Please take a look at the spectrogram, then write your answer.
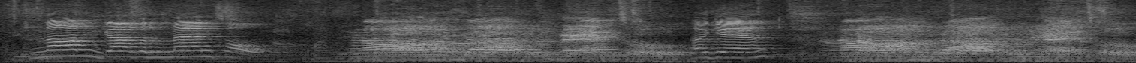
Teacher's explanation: please put the stress on the fourth syllable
